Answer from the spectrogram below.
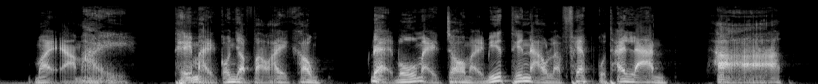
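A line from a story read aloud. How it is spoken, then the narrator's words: Harsh growl. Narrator (Vietnamese): Môn Phọt gằn giọng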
